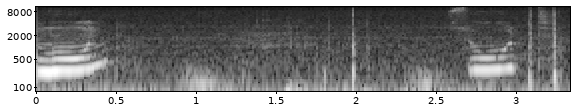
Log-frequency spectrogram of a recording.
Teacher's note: the tongue is in closed position, lips are rounded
